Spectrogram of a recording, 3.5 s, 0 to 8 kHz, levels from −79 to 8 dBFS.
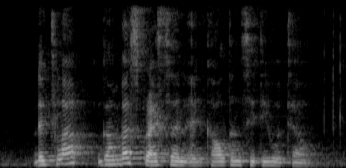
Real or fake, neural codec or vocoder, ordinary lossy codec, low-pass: fake; codec, 16 kHz, 8 kbps, FreqCodec, larger model; none; none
